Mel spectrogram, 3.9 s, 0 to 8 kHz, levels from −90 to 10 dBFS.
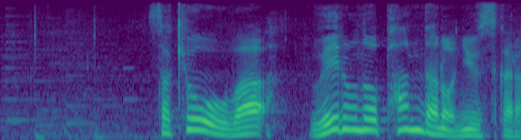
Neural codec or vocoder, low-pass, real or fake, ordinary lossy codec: none; 7.2 kHz; real; AAC, 48 kbps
